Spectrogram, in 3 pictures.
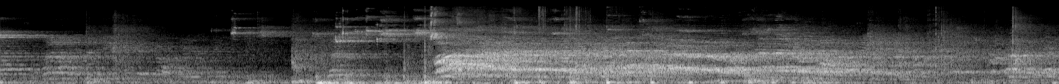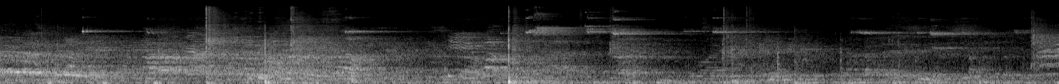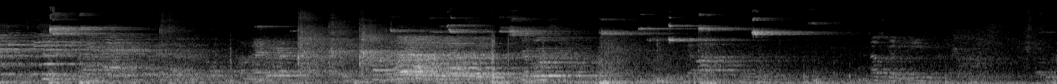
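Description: Indoor volleyball play echoing in a gymnasium: players shouting and calling out, with a loud stretch of shouting about four seconds in. Through it run ball hits and thuds and short high squeaks of sneakers on the hardwood floor.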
